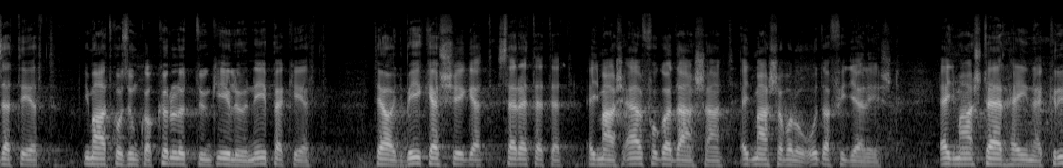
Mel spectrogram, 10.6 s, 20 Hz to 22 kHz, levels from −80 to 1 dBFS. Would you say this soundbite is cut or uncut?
cut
